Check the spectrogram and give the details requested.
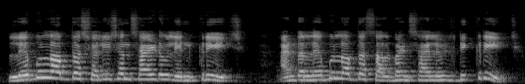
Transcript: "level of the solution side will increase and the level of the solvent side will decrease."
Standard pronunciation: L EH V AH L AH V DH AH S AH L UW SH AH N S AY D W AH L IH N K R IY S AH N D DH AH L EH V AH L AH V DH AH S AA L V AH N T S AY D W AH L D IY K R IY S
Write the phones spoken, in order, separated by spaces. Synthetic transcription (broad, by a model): L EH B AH L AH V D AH S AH L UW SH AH N S AY D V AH L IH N K R IY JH AH N D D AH L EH B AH L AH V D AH S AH L B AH N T S AY D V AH L D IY K R IY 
